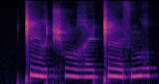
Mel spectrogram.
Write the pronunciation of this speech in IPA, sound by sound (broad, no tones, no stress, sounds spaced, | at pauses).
ǁ ɛ̃ ʁ t͡ʃʰ ɔ ʁ ɛ ǁ ɜ s ũ ʁ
